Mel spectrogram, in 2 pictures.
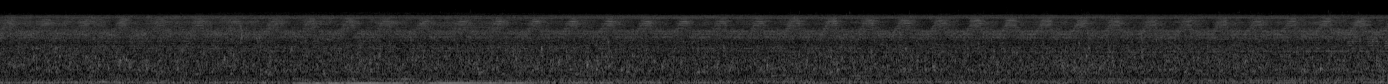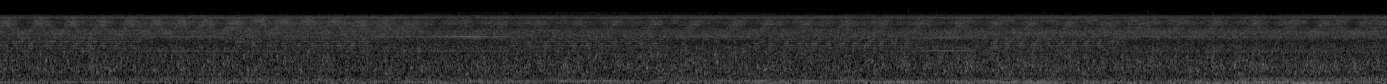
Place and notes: Cicadas cry, The sound of the river, Traffic Sound
Zoom H2n MS+XY
Nantou County, Puli Township, 桃米巷37號, 7 June, ~09:00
